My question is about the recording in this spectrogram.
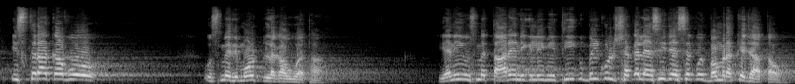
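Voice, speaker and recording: A man with a Pakistani Urdu accent preaching a sermon, telling a funny personal story and often calling the audience brother. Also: high-pitched. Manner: humorous anecdotal, addresses audience as brother. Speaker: Islamic preacher. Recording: long hall reverb.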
